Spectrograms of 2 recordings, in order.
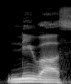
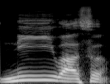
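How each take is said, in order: First: The first vowel is short. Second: The first vowel is long. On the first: The speaker calls it right. "निरहस्व आहे म्हणून त्याचा उच्चार निवास असं करायचा आहे" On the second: The speaker calls it wrong. "असं करायचं नाही"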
